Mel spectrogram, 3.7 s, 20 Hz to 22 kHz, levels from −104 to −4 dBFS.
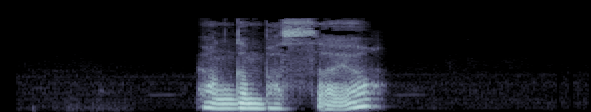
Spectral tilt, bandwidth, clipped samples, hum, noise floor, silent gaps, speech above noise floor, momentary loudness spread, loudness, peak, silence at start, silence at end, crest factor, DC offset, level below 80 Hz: -6 dB/octave; 11.5 kHz; under 0.1%; none; -86 dBFS; none; 58 dB; 6 LU; -29 LUFS; -14 dBFS; 1.25 s; 1.35 s; 20 dB; under 0.1%; -80 dBFS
